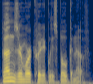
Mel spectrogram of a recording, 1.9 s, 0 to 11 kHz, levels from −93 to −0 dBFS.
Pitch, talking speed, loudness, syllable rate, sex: 90 Hz, 195 wpm, -22 LUFS, 6.4 syllables/s, male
